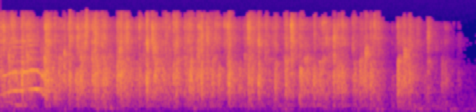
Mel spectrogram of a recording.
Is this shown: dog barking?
no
